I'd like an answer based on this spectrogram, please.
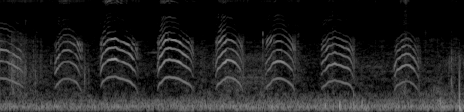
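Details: Tiny kittens calling with a steady series of seven or eight arched, rising-then-falling mews, roughly one every second, each clear and bright with strong overtones, over faint low background hum.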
